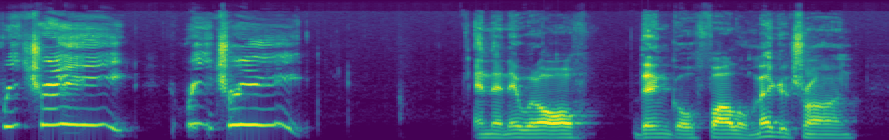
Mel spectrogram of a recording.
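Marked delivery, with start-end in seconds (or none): 0.0-1.9 acted, piercing, very high, shrill scream. Retelling how Starscream would call to the Decepticons: Starscream screaming retreat. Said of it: "would scream out".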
